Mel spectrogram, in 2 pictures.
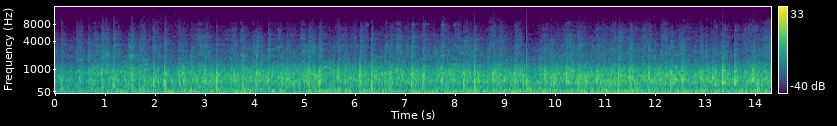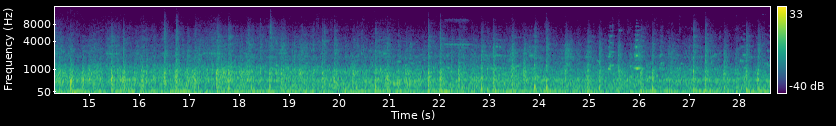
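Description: Train running along the track, heard from on board: a steady rolling noise with the wheels clattering over the rail joints.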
